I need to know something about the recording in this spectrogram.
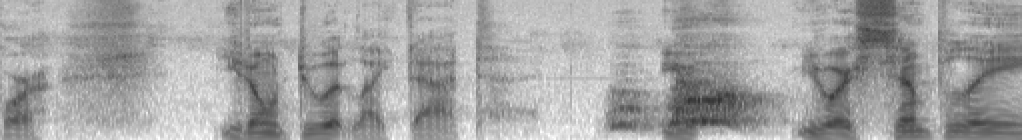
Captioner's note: Belle barks again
